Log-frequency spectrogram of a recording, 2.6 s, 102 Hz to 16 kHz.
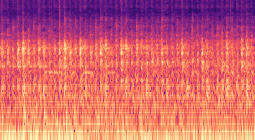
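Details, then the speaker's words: Ford Ranger T6 diesel at about 300,000 km, lacking power: loud harsh clatter with rough uneven beat, hollow huffing and heavy smoke, won't pull when revved; engine overhaul. "สำหรับอาการนี้เครื่องดังนะครับฟังเสียงเครื่องดังฟันควันเต็มเลย"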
